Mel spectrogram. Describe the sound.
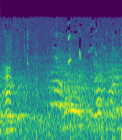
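A basketball is dribbled on the court during a college game: a few dull, regular thuds bounce beneath a commentator's voice.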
